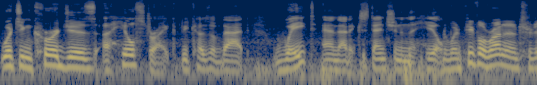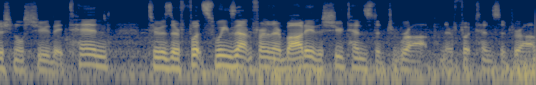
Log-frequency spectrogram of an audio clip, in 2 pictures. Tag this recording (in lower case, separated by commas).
outside, rural or natural, speech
